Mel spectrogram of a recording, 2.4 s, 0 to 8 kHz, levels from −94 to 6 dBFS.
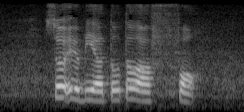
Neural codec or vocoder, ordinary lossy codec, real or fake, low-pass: none; MP3, 48 kbps; real; 7.2 kHz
